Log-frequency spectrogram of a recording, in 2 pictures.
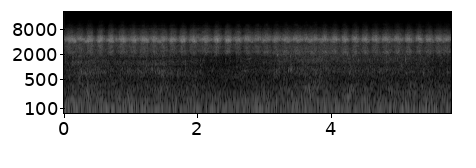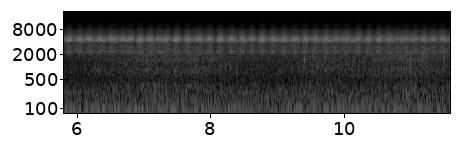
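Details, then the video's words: Croatian cicada song, an intense shrill buzz pulsing rapidly without pause, slightly louder at the start, with gentle surf noise in the background. "Cicada (Cicala) and wave sound in Croatia"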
